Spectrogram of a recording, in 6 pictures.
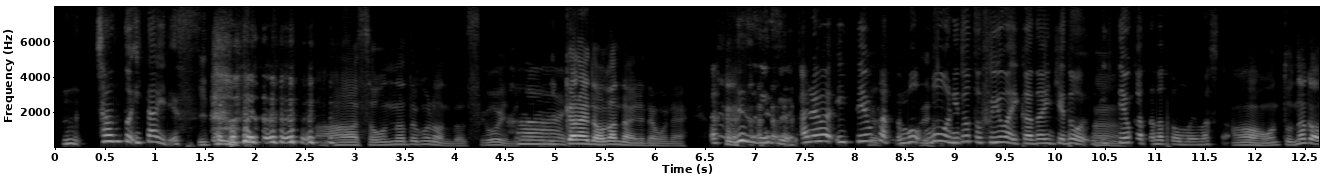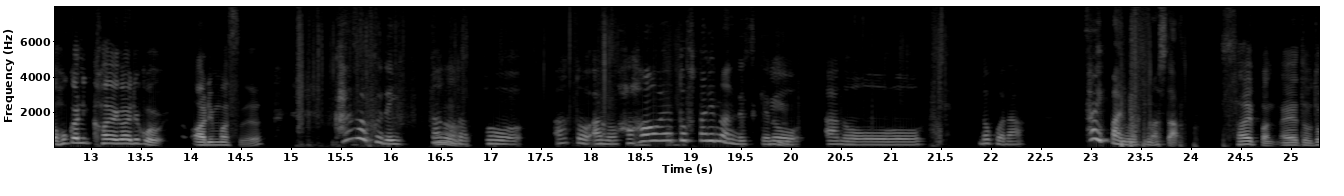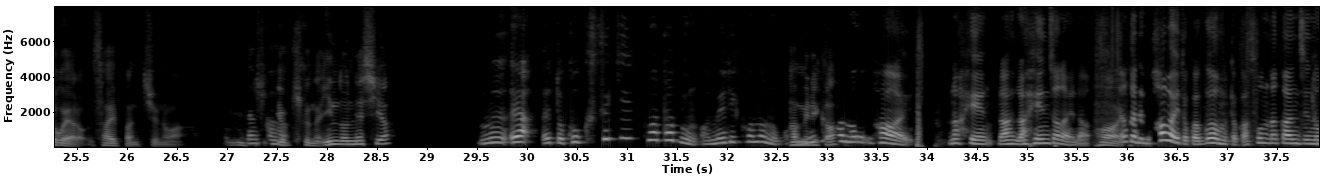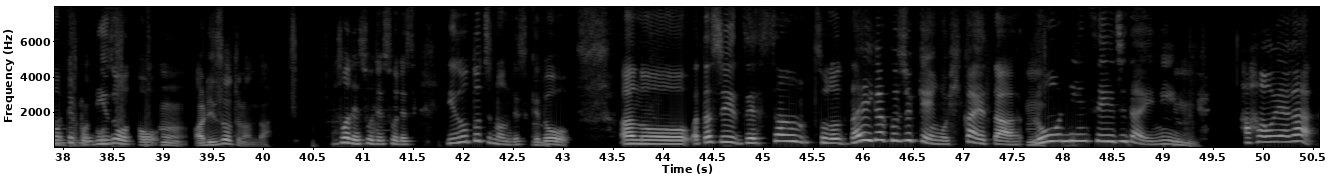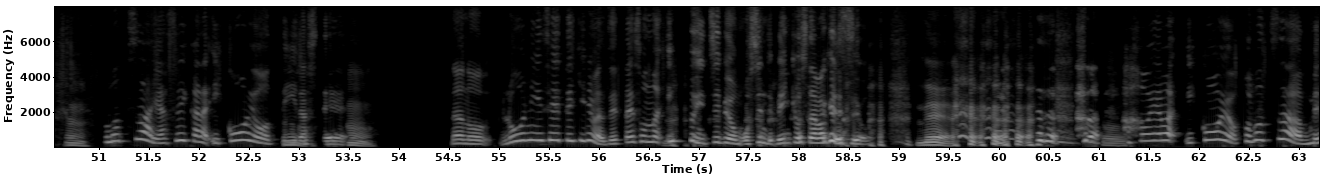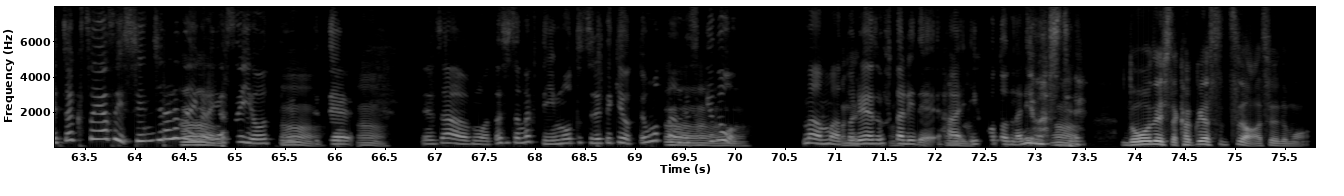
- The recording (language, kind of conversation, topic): Japanese, unstructured, 家族で旅行に行ったことはありますか？どこに行きましたか？
- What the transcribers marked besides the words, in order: static; laugh; distorted speech; laugh; unintelligible speech; unintelligible speech; other background noise; laugh; laughing while speaking: "なりまして"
